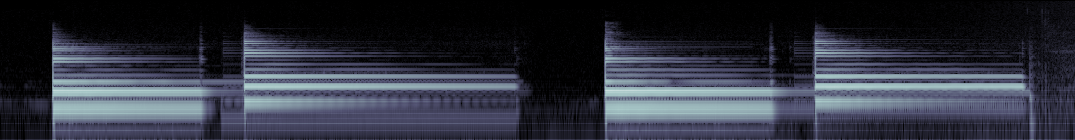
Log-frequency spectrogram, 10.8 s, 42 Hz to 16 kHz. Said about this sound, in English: The next interval is 09, or the major sixth.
